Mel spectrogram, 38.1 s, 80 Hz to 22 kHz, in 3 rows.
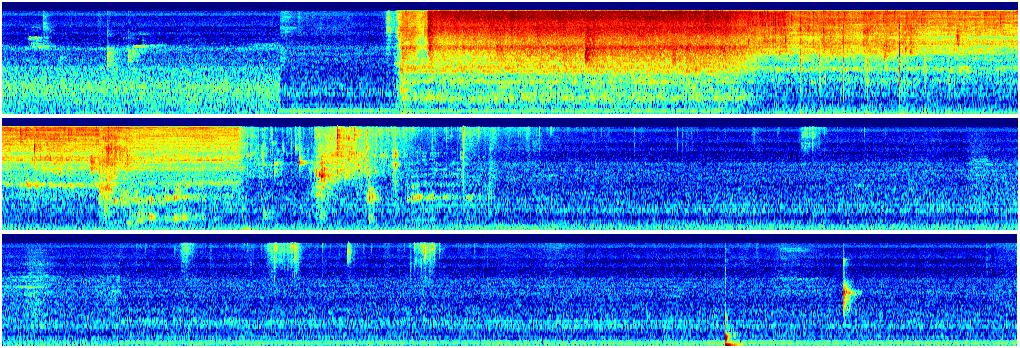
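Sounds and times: tap water running into basin: 5.0 - 18.8
water splashing and dripping: 13.0 - 18.6.

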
